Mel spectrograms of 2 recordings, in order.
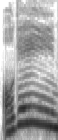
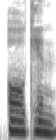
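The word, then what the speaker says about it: again: 확실하다 고 있는 곡입니다 제가 발음 한가지만 좀 직구 갈게요 어게인 이라고 해서 우리가 한국어로 이 단어를 쓸 때 어게인 표시 많이 하잖아요 그렇다고 발음을 어게인 하면요 원어민들이 조금 듣기 어려울 거예요 차라리 둥 절로 하세요 어 갠 이렇게 이게 은 하고 발음이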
